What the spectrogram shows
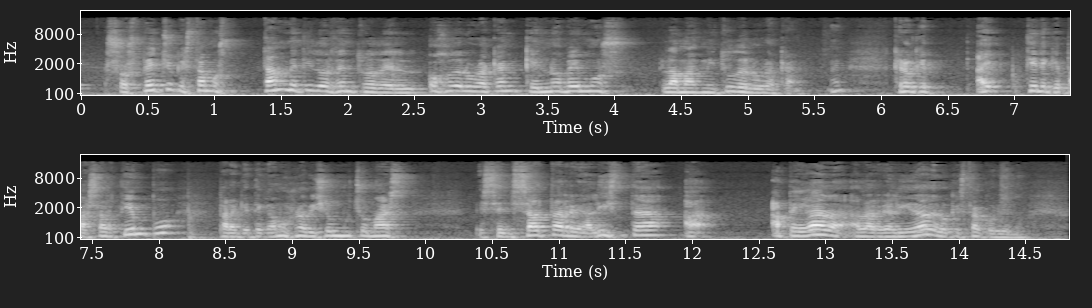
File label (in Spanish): Entrevista audio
